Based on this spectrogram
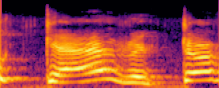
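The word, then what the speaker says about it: character: कैरेक्टर बोल रहे हैं। यहाँ पे एच साइलेंट आप देख सकते हैं।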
